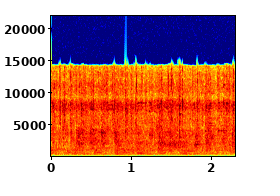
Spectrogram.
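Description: Dense, steady mechanical clattering with rapid fine ticking, like a machine's gears and ratchets working.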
